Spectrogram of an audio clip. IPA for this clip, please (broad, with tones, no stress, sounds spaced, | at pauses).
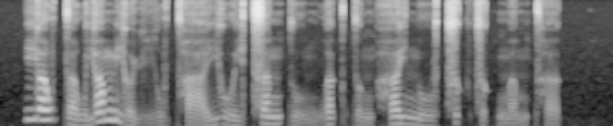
j ɐ˥ w t̪ ɐ˨ w j ɐ˥ m j ɵ˨˩ ɥ iː˨ w t̪ʰ aː˨˥ j uː˨˧ j t͡s ɐ˥ n t̪ uː˨˩ m w ɐ˥ k̚ t̪ ʊ˨ ŋ h ɐ˥ j n̪ uː˧ t͡s ʊ˥ k̚ s ʊ˨ k̚ m ɐ˨˥ m t̪ʰ ɐ˨˥ k̚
